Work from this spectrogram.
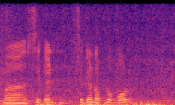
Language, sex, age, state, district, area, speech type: Bengali, male, 60+, West Bengal, Purba Bardhaman, urban, spontaneous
